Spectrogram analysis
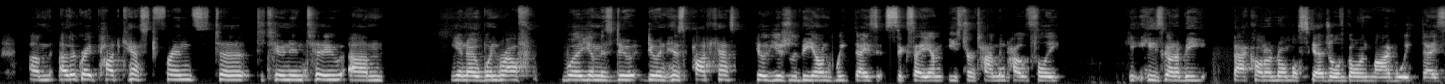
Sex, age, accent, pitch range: male, 30-49, American, 175-205 Hz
